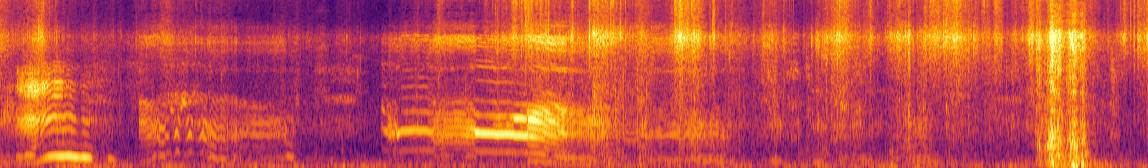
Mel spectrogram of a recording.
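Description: A Staffordshire Bull Terrier makes odd, whiny, warbling vocal sounds that rise and fall in pitch.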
